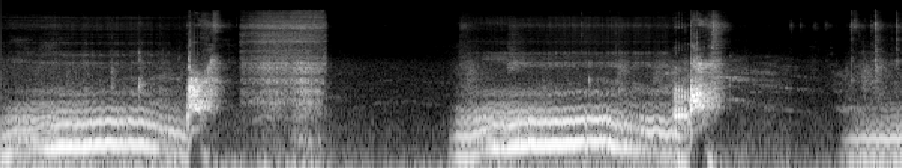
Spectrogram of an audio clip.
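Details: Very angry Siamese cat directing growls and hissing at a dog: long, low, moaning harmonic growls, each ending in a harsh, breathy hiss burst, in two rounds across the clip.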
